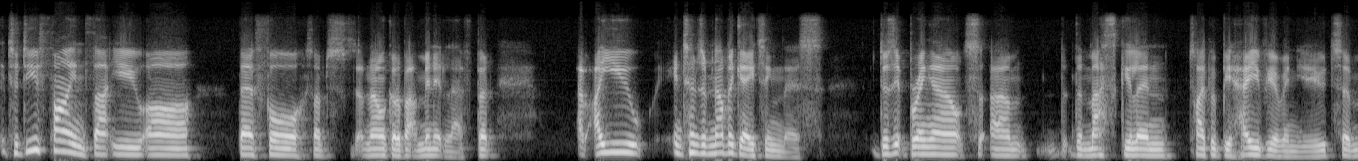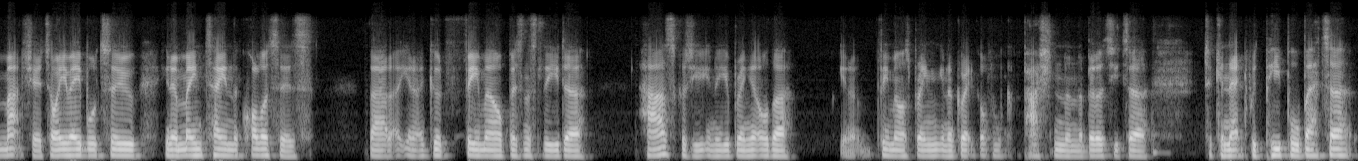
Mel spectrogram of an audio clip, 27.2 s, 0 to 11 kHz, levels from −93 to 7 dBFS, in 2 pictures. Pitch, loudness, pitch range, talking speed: 125 Hz, -16 LUFS, 115-135 Hz, 185 wpm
